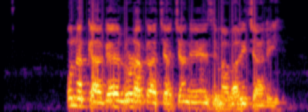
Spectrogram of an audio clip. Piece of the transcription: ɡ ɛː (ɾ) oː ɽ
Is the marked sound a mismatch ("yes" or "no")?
yes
